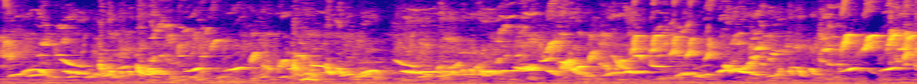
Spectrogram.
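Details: White-rumped shama performing with an energetic song: dense bursts of varied whistles, chirps and rapid trills packed tightly together, some phrases sliding up and down, with a busy background of overlapping bird sounds.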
